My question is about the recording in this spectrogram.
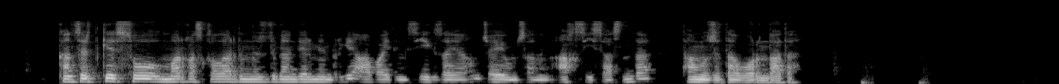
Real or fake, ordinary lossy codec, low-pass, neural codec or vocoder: real; none; none; none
